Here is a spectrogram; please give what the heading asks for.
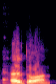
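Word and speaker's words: Erdoğan: Um Erdogan. Elder. Thank you. He Erdogan.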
